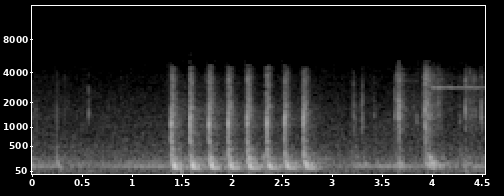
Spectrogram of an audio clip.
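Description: A fist pounds on the door of a small, dark tobacco shop with drawn shades on a narrow, crooked street near the waterfront in Trieste: a quick, even burst of about eight heavy thuds, followed after a pause by two more isolated knocks.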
